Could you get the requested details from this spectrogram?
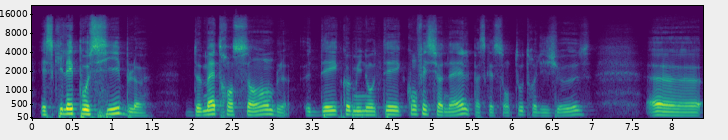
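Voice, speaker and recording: A man speaking off the cuff as a guest at a public talk, deliberate and hesitant, repeating words for emphasis. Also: mid-range voice, a little mellow. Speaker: guest author answering audience questions. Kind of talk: extemporaneous answers at a public talk.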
